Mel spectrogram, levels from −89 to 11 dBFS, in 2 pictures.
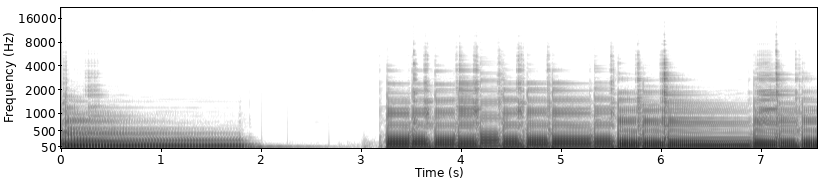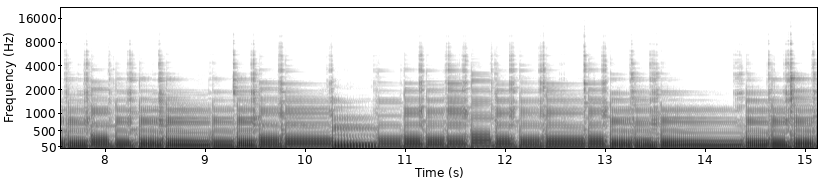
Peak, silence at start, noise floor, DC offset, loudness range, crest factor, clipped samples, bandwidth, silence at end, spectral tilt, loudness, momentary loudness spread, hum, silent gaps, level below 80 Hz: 0 dBFS; 0 s; -64 dBFS; under 0.1%; 5 LU; 14 dB; under 0.1%; 3.7 kHz; 0 s; -11.5 dB/octave; -16 LUFS; 5 LU; none; none; -20 dBFS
